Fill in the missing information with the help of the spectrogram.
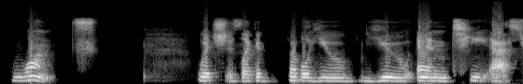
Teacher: It's actually impossible to use an N and an S together and not have a tiny little T in there.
